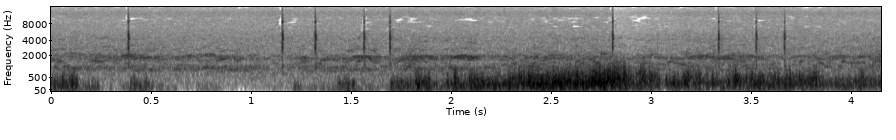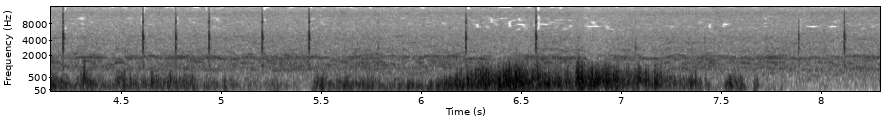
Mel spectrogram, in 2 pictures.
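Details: A huge gathering of snow geese, November 17, producing continuous overlapping honking with two loud surges of massed calls, early and near the end, and frequent sharp clicks over the din.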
